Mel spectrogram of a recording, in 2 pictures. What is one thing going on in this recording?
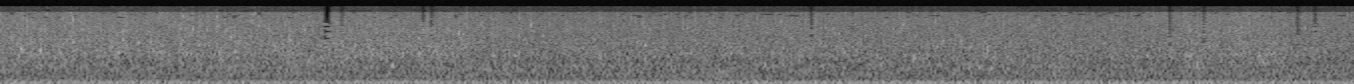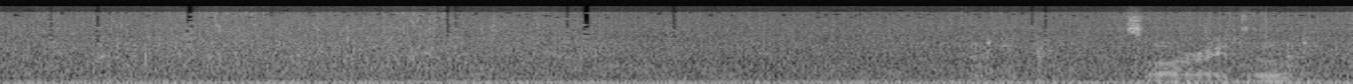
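A vehicle engine drones steadily.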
